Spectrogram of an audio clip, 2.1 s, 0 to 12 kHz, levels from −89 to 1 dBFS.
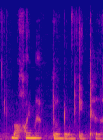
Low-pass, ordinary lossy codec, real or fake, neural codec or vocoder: none; none; fake; codec, 24 kHz, 3 kbps, HILCodec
